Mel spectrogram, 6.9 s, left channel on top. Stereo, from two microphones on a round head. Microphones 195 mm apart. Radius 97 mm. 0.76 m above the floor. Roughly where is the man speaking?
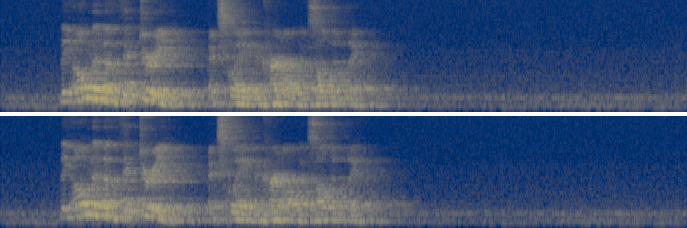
Right.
